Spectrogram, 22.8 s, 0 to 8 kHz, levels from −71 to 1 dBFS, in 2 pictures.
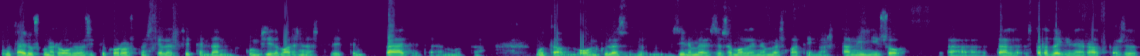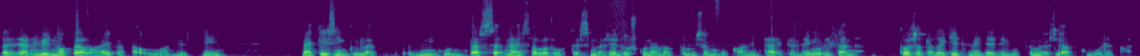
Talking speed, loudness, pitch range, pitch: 160 wpm, -20 LUFS, 80-85 Hz, 85 Hz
